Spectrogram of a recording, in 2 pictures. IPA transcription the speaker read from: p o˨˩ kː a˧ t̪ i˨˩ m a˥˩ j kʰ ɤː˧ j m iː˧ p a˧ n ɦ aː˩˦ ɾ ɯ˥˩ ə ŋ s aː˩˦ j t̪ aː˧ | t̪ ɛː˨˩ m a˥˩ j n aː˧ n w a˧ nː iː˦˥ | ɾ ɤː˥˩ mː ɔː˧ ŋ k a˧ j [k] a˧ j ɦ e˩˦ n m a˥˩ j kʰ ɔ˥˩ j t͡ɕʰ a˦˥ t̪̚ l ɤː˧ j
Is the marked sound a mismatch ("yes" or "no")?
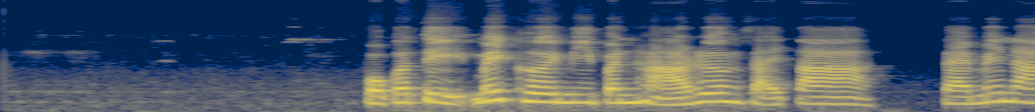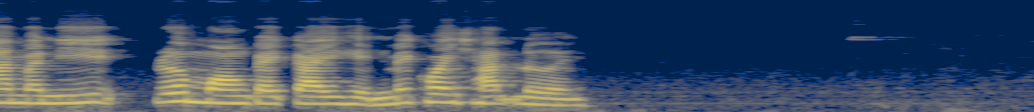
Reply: no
